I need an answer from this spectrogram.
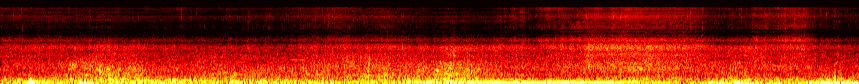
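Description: Wind buffeting the microphone over the wash of choppy open water, as a low rumble with gusty thumps about half a second in and again near the end.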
